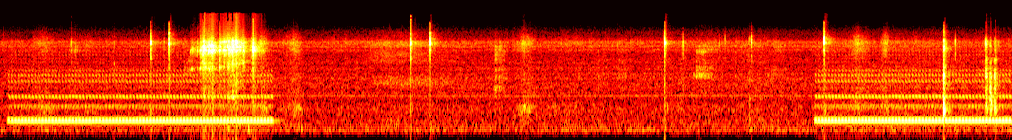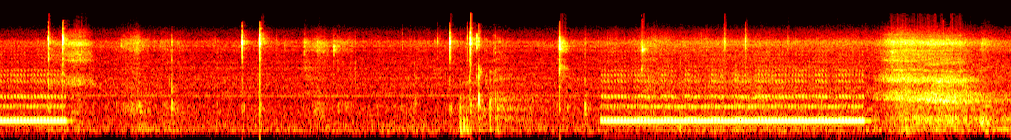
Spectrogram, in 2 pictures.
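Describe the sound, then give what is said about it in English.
A phone line rings out three times, each steady two-second tone separated by long pauses, with scattered soft clicks and taps between rings. No one speaks. “Pick up your phone.”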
